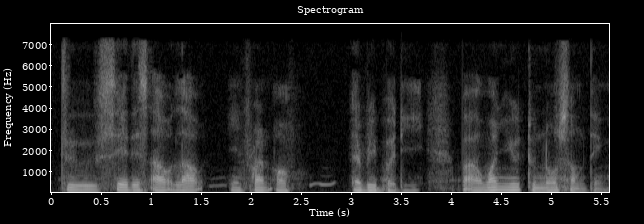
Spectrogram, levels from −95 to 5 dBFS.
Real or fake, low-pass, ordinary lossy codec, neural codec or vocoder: real; 7.2 kHz; AAC, 32 kbps; none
